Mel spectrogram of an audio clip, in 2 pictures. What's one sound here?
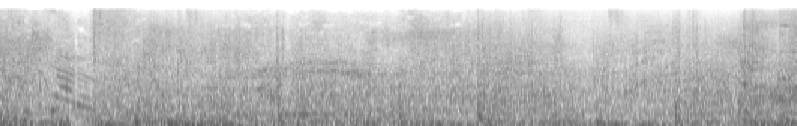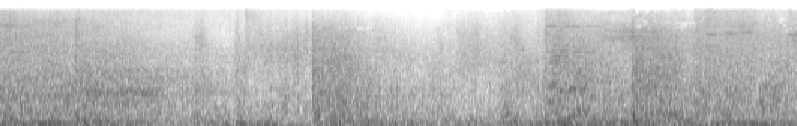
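Weapons strike and clash in rapid blows.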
